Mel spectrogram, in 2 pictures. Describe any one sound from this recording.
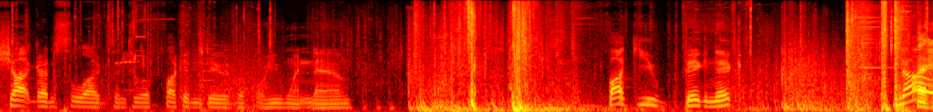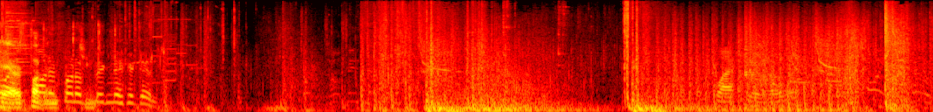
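Rapid gunfire bursts out in loud, sharp cracks.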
